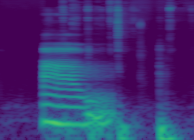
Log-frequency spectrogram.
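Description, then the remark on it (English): A few quick, loud clicks of typing on a computer keyboard, overlapping a sustained voiced sound from someone. “I'm doing my loud typing.”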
